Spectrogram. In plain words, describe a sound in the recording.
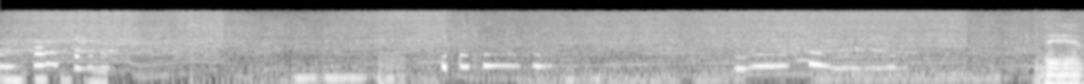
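A sports car engine roars and revs.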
